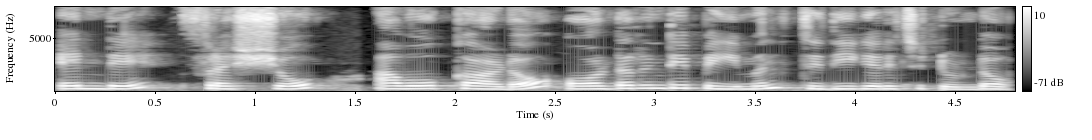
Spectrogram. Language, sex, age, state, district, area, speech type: Malayalam, female, 18-30, Kerala, Wayanad, rural, read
